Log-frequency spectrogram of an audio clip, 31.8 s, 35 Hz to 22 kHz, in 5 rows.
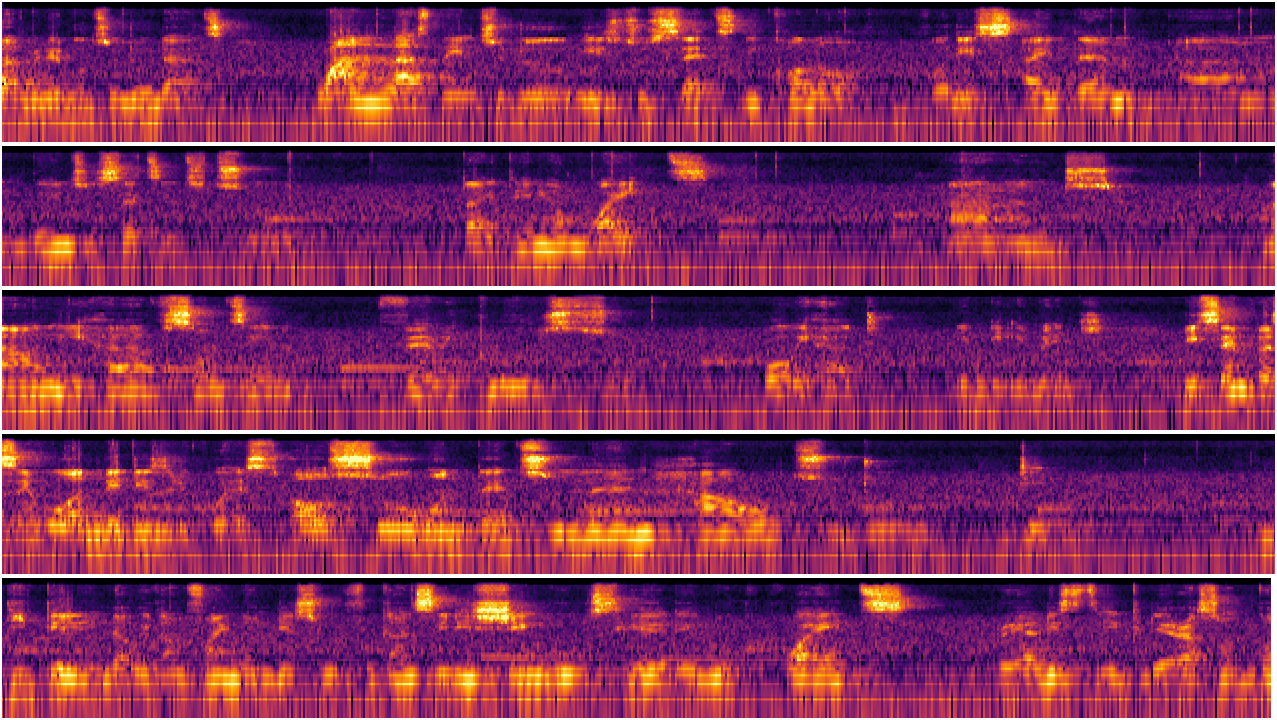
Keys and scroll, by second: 3.8 Escape.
